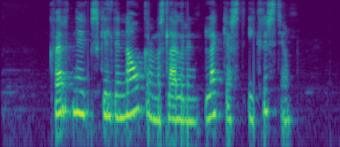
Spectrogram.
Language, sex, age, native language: Icelandic, female, 30-39, Icelandic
